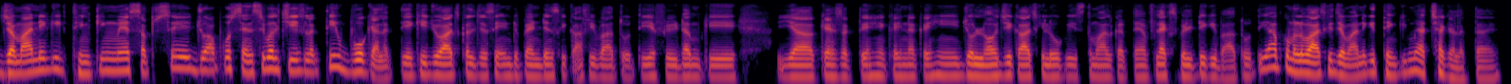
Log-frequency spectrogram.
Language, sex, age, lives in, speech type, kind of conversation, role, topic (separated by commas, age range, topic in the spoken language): Hindi, male, 20-24, India, conversation, podcast, host, Kya kabhi aapke parivaarik moolyon aur aaj ke zamaane ki soch mein takraav hua hai, aur aapne use kaise sambhala?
